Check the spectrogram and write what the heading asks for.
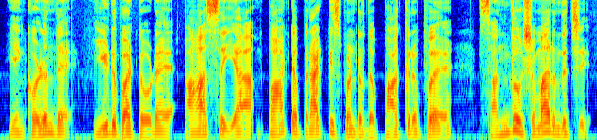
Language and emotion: Tamil, happy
